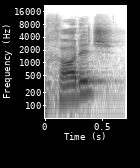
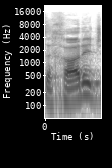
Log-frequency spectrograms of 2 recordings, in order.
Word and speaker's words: Kharij: So the Dars Kharij, I'm using Persian pronunciation, means you are now studying outside of the text.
